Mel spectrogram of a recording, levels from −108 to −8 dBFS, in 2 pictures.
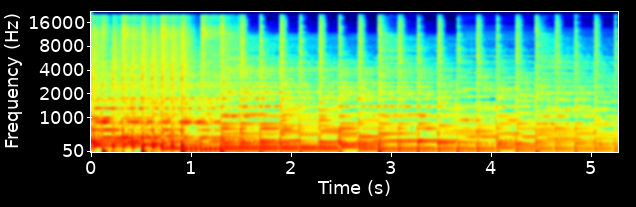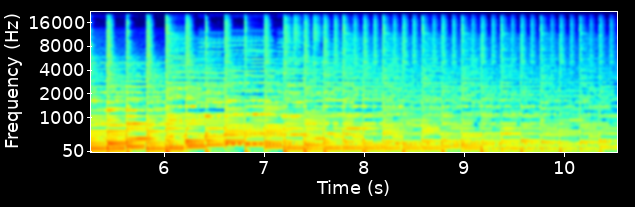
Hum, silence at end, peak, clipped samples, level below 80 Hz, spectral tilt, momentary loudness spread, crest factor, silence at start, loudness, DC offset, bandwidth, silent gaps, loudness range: none; 0 s; 0 dBFS; under 0.1%; -34 dBFS; -5.5 dB/octave; 20 LU; 22 dB; 0 s; -22 LUFS; under 0.1%; over 20 kHz; none; 15 LU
